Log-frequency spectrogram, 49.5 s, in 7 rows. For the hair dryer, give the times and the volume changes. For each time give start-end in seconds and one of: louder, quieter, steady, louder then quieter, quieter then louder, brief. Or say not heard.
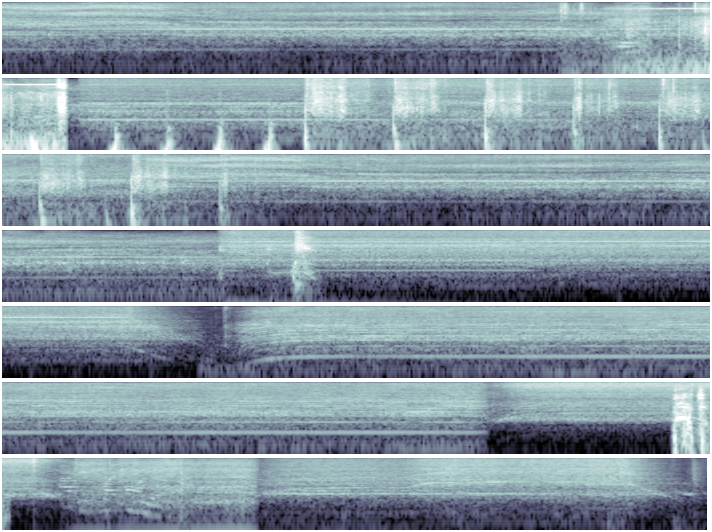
0.0-49.4 steady.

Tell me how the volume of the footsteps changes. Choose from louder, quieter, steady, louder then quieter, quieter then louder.
quieter.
